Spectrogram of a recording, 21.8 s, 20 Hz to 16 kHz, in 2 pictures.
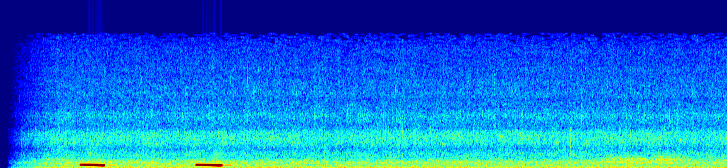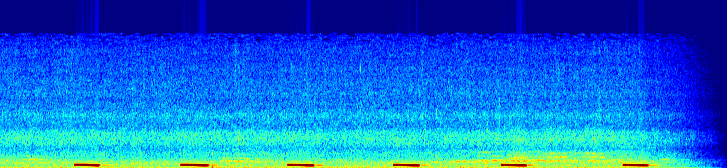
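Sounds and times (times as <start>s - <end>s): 
Japanese Night Heron calling: 1.2s - 1.6s, 12.0s - 12.5s, 13.6s - 14.2s, 15.2s - 15.8s, 16.8s - 17.4s, 18.4s - 18.9s, 20.2s - 20.7s.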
